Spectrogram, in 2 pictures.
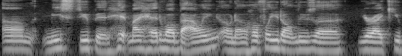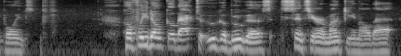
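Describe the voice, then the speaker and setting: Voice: medium pitch, fairly quick, darkish tone. A game streamer giving casual livestream commentary in a joking, slangy way.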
